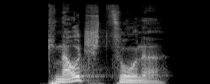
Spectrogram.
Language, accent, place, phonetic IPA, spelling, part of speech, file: German, Germany, Berlin, [ˈknaʊ̯t͡ʃˌt͡soːnə], Knautschzone, noun, De-Knautschzone.ogg
- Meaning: crumple zone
